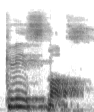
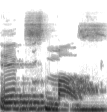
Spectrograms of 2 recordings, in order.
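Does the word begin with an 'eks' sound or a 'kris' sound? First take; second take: kris; eks. First: The word begins with a 'kris' sound. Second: The word begins with an 'eks' sound. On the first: The speaker calls it right. "এক্স এর উচ্চারণ হবে ক্রিস" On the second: The speaker calls it wrong. "So এক্স মাস নয়"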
